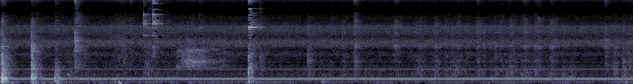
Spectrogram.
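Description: Metal clinks and knocks from the motorcycle's exhaust being worked into place, a handful in the first five seconds with the loudest about five seconds in. After that only a steady low hum remains.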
